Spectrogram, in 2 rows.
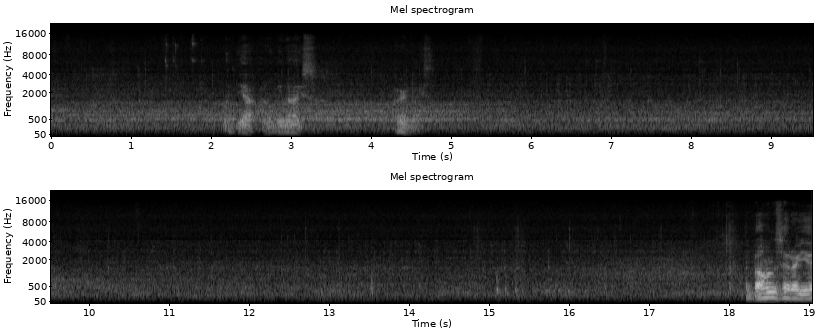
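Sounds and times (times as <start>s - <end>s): room tone hiss and hum: 0.0s - 19.0s.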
